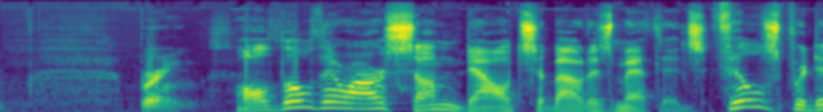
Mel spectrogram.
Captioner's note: voiceover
